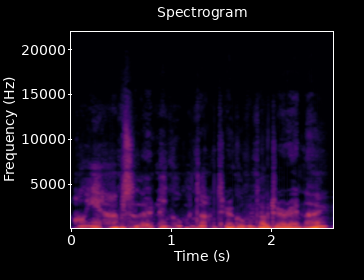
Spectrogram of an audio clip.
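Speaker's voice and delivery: high, soft, eager voice; lightly imitated keen yes; retold eager encouragement. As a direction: urge them on in a light high voice. Retells a woman's eager encouragement.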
